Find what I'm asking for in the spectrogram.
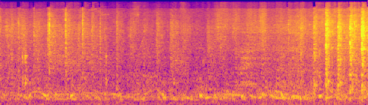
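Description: Domestic pigeon, a prize breeding hen, cooing softly in a loft, low murmuring coos repeating steadily with faint background noise and no talk.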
